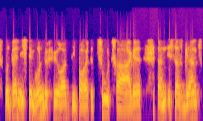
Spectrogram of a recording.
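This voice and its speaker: With fairly even intonation, a man speaks in a normal speaking voice. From Rhineland, Eifel region, Germany. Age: 60s. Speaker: hunting dog handler and trial judge. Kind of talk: casual chat. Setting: phone call. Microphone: connection dropped twice.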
